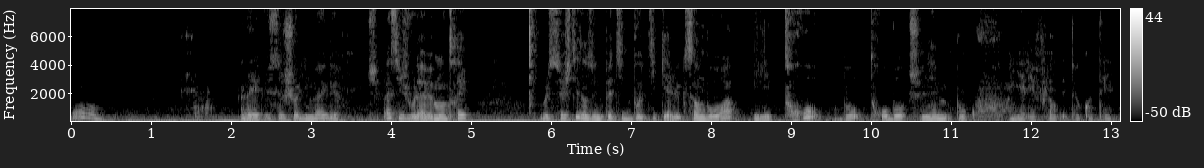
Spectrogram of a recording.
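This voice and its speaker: A woman talks casually about her crafts and reading, wandering from thought to thought with frequent hesitations. Her mid-pitched voice has a gravelly edge, and a faint hiss sits under the recording. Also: steady tone, moderate pace, mellow. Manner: rambling, many hesitations. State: hoarse from a head cold. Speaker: craft vlogger. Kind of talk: casual chat. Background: washing machine running.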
